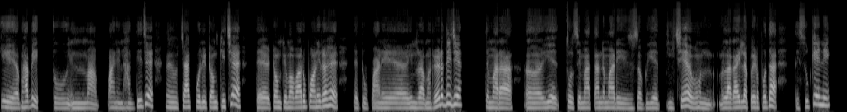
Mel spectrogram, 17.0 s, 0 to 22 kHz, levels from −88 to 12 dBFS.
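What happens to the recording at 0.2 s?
At 0.2 s the speech carries Opus compression damage, which runs through the whole clip rather than starting there. The texture is grainy and rough, with a noisy fizz over the voice's harmonics instead of a swirling, watery sound. This is likely Opus in its music (CELT) mode at a low rate, around 24 kbps, where bands that run short of bits are refilled with folded copies or noise. A spectrogram shows smeared, speckled bands with few gaps, reaching up to about 20.2 kHz.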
